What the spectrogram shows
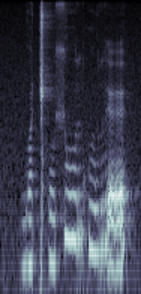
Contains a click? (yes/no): yes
